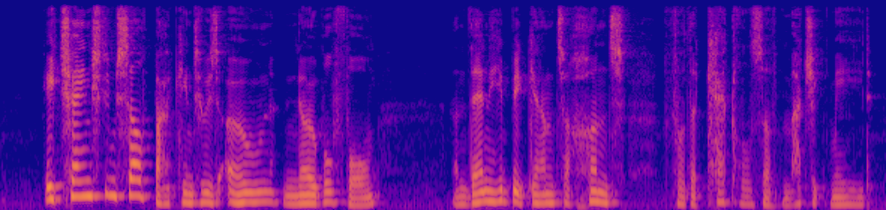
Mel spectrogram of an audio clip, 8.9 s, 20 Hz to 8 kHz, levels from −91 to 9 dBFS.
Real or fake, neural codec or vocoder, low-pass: fake; codec, 16 kHz, 16 kbps, FreqCodec, larger model; 7.2 kHz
